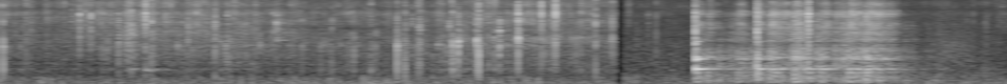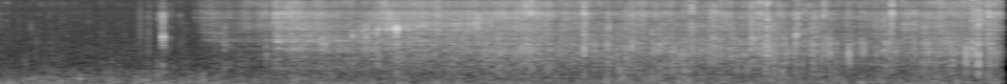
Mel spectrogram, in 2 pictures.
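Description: Bacon sizzling and crackling in a hot frying pan, with a short clatter about three and a half seconds in. About six seconds in, eggs are cracked into the pan and a loud, steady sizzle takes over.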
